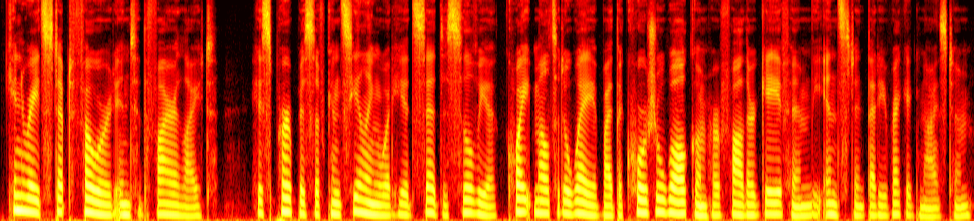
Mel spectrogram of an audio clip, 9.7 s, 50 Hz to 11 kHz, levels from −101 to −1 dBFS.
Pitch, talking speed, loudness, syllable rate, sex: 160 Hz, 205 wpm, -18 LUFS, 5.9 syllables/s, female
